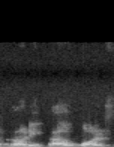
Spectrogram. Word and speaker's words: Roly Rauwolf: Y le cuento a la gente que estamos en comunicación directa con Rolly Rawolf. Él me va a decir si lo estoy pronunciando bien.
